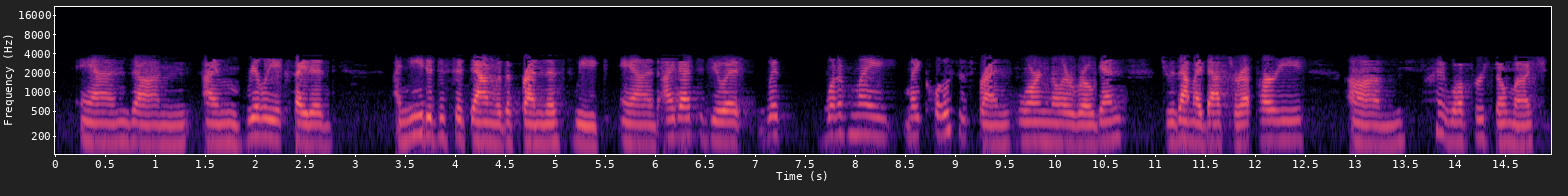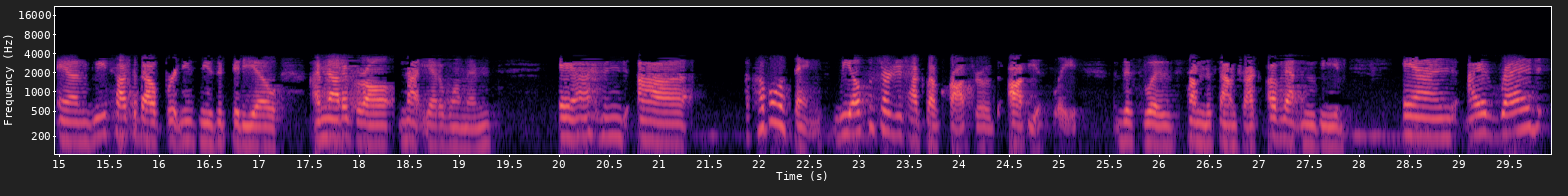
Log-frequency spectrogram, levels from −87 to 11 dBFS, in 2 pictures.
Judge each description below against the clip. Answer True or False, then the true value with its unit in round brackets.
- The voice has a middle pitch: True (170 Hz)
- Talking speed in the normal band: True (170 wpm)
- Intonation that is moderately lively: True (4.1 semitones)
